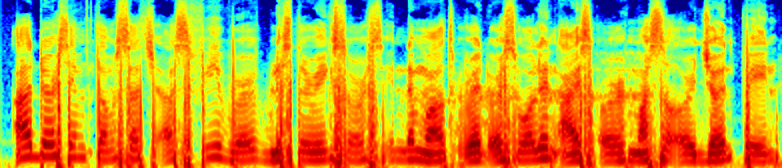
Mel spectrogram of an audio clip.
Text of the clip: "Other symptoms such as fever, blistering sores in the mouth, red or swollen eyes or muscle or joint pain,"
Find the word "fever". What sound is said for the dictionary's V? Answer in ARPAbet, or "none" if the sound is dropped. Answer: B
